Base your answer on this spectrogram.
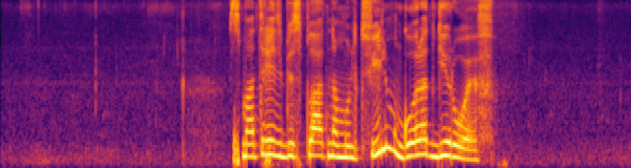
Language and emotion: Russian, neutral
